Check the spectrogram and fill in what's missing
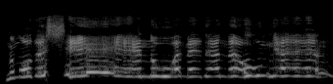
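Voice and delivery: loud, high, slow desperate cry; hammed-up desperate parent yelling at God. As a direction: wail it like a parent at wits' end. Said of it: "om du nå kjenner at du blir desperat".

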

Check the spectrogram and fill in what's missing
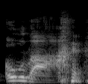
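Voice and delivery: "Hola." said in a broad Australian accent, half laughing; Aussie-accented Spanish. Shown as a demonstration. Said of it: "I say that like a real, real Aussie".

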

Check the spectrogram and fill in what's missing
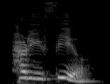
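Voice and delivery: high, worried question; anxious. A narrator's reading. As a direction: check on him anxiously. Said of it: "he asked anxiously".

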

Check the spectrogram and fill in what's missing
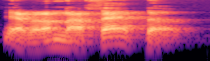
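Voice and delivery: matter-of-fact retort, imitating a son; unfazed kid. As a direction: say it without batting an eye. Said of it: "without batting an eye".

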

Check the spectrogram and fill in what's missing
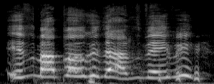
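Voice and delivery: high, slow strained wrestler yell; comic wrestler cry; hammed-up catchphrase. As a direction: belt it like a cartoonish heel.

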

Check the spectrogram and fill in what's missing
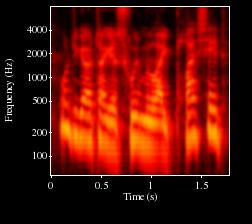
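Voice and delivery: high-pitched teasing Aussie invitation; joking Australian. Pretend. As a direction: play a joker egging someone on. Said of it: "That sounds like a very Australian thing".

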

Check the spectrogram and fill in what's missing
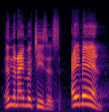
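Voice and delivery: half-embarrassed shouted amen to end it; booming amen. Retold or imitated. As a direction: slam the prayer shut with a loud amen. Awkwardly ending prayer over wailing waiter.

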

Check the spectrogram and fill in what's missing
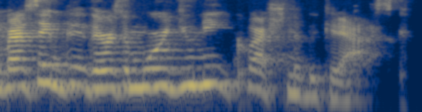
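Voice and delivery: ordinary delivery

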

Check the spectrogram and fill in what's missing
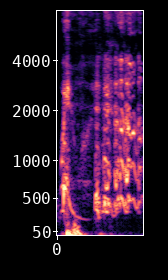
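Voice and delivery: high, laughing wait what; laughing disbelief. Real, not acted. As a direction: crack up in disbelief. Reacting to absurd story line.

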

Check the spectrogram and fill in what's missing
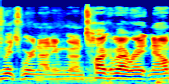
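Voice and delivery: normal talking voice

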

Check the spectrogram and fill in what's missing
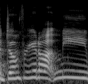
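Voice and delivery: high mocking echo; mocking whiny voice. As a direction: mimic the needy poster. Echoing the mocking quote.

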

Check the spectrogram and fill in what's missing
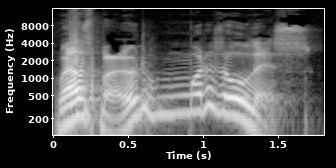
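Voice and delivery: loud, high, mock-stern; high, loud reproach; lofty challenge. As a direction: take the upper hand with relish. Bertie confronting cowed Spode.

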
